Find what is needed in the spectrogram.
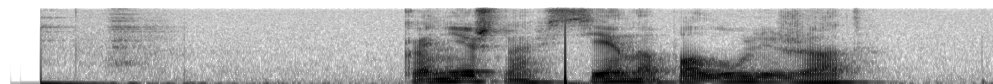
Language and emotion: Russian, neutral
